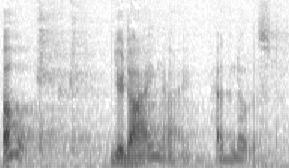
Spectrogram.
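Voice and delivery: soft deadpan sarcasm, trailing to near nothing; understated mock indifference; dry sarcasm. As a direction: feign surprise, then shrug it off. Sarcastic reply, voiced figure.

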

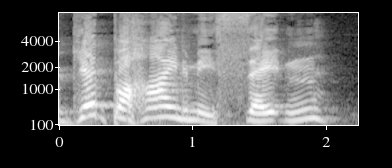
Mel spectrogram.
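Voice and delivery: loud, slow, commanding rebuke; stern rebuke. Acted. Jesus rebuking Peter, loud slow command. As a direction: cast him off with force.

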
